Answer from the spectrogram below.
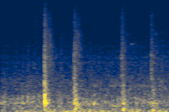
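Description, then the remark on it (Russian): An open-plan third-class sleeper (platskart) train car rumbles steadily along the rails, with sharp rhythmic clacks from the wheels hitting track joints roughly every half second. No one speaks. “и я села в свой вагон. Это был плацкарт.”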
